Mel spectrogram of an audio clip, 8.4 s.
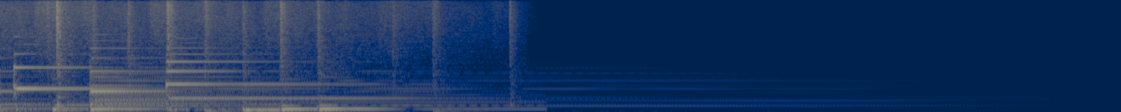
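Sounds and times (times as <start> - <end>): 
jazz ballad: 0.0 - 4.1.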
